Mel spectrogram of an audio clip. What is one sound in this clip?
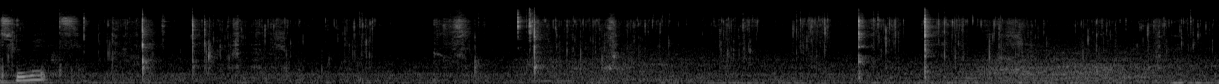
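A spoon scrapes and clicks against a plastic bowl while mixing food.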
